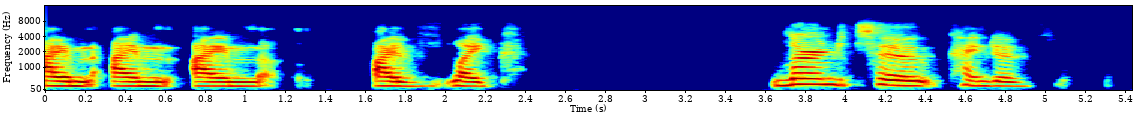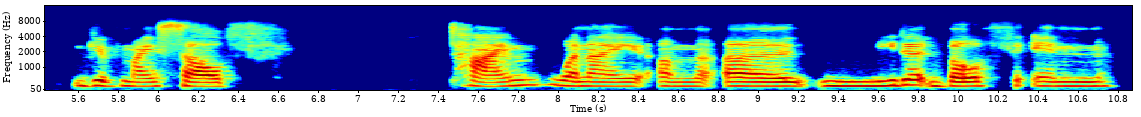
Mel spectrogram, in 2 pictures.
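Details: Adult woman who stutters: stuttering.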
